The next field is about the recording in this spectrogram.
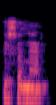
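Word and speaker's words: questionnaire: Bacanya kuesioner.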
